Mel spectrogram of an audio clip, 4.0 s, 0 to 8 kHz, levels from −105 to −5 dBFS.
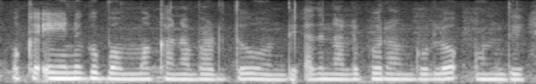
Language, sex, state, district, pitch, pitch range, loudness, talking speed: Telugu, female, Telangana, Mahabubabad, 190 Hz, 185-200 Hz, -15 LUFS, 135 wpm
